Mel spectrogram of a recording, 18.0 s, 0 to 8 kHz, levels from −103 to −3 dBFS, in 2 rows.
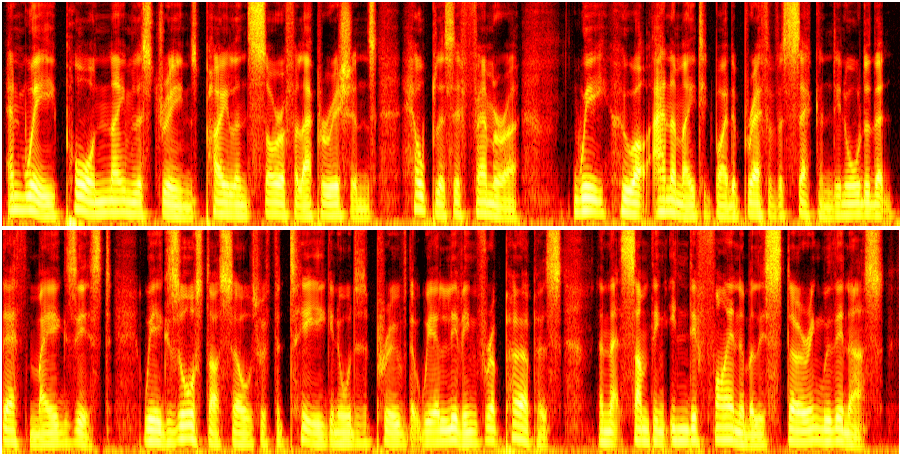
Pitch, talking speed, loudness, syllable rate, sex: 100 Hz, 170 wpm, -19 LUFS, 5.5 syllables/s, male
